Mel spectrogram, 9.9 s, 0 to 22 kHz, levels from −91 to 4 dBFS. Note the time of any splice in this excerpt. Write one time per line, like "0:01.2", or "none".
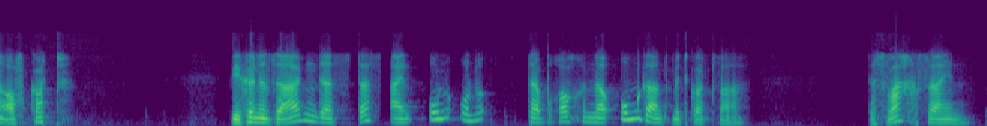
0:03.8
